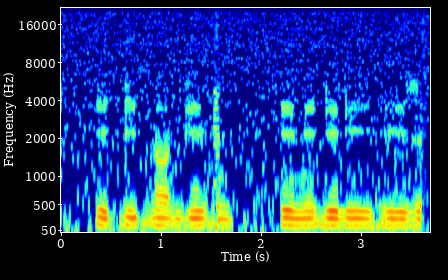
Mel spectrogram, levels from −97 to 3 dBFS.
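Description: A speech recording with two faults. Overdone noise removal was applied across the whole clip: the noise reduction was set so strong that it pulls individual frequency bands down or out wherever they sit near its noise estimate, taking the quieter parts of the voice with them. The background drops and breaks up into twinkling specks. There is also damaged data in the compressed stream at about 1.50 to 1.59 s and again at 3.57 to 3.66 s. Corrupted bytes there cause the decoder to misread frames and lose sync while it searches for the next valid header.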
